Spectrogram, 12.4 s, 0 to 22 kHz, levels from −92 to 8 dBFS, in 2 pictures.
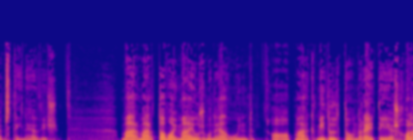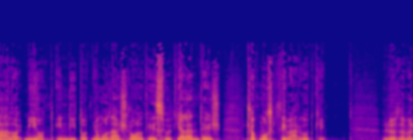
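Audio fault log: The speech signal shows no technical faults at any point.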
